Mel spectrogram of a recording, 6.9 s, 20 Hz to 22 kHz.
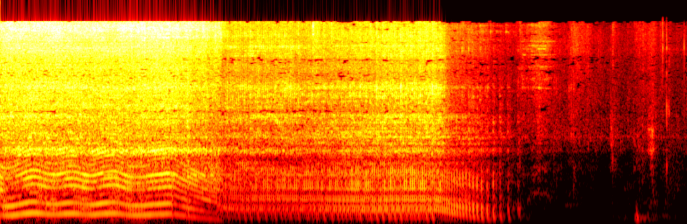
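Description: STIHL MS381 two-stroke chainsaw cutting a fallen sengon log, its engine pitch wavering under load. About two seconds in the throttle is released and the engine drops to a lower, steadier speed, then winds down and stops about five seconds in, leaving faint rustling.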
